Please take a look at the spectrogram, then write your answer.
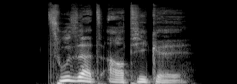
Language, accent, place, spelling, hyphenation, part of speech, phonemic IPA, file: German, Germany, Berlin, Zusatzartikel, Zu‧satz‧ar‧ti‧kel, noun, /ˈt͡suːzat͡sʔaʁˌtiːkl̩/, De-Zusatzartikel.ogg
- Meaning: amendment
